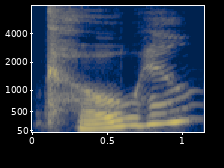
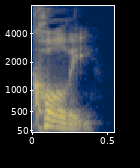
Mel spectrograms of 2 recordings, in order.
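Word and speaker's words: Kohli: And he's played by Raul Cohill. Is that how you would spell it? It's Coley. Coley? Yeah. Cohill? Coley? Coley. Yeah. Cooley.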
